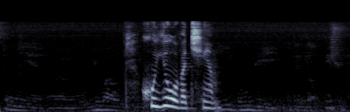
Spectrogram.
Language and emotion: Russian, angry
